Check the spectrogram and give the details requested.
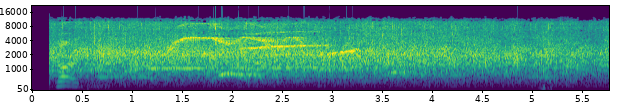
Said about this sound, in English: The applause of these cucks.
